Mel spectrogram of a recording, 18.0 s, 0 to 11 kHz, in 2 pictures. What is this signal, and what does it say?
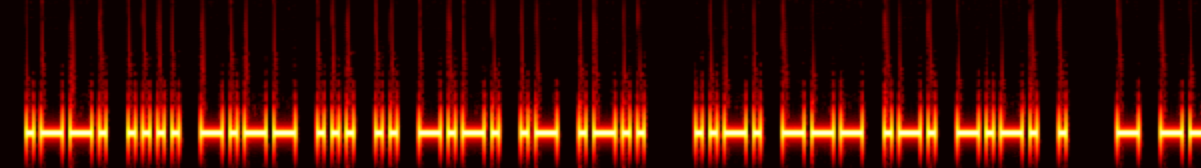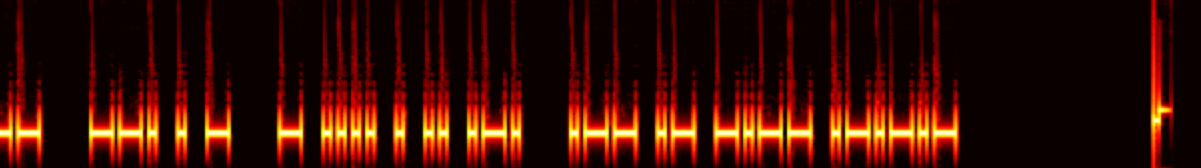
Morse code, heard as a keyed tone, about 22 wpm, 700 Hz. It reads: PHYSICAL FORCE TO GET THEIR WAY.
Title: Sentences from Top 1000 Words - Review Part 4 - 22wpm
